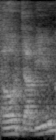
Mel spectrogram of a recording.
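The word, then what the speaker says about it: áo dài: Oh yeah, it's spelled AODAY, but it's pronounced. By the way, my family's gonna love this, by the way. That you guys are teaching me how to say things. Yeah, it's pronounced OWYAI.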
